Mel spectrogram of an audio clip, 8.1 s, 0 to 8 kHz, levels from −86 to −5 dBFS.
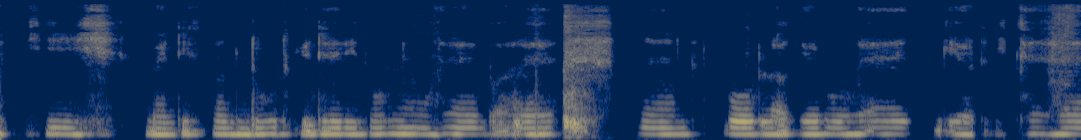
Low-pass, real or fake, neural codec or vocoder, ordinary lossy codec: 7.2 kHz; fake; codec, 16 kHz, 16 kbps, FreqCodec, smaller model; MP3, 48 kbps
